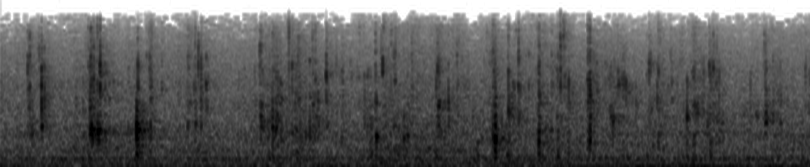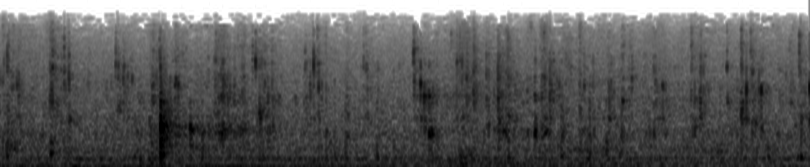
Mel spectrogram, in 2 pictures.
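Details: Hachimitsu and Crayon, twin sister Golden Retriever x English Cocker Spaniel mix dogs, eagerly tearing into an oversized sea bream skin jerky indoors; steady crisp crunching and snapping bites throughout, with a sharper crack near the middle.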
